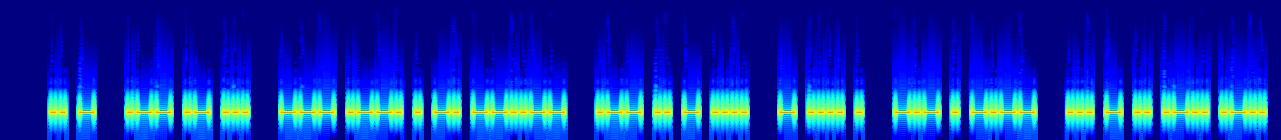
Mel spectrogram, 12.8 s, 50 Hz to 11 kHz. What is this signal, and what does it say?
Morse code, heard as a keyed tone, about 25 wpm, 700 Hz. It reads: IT WAS OPEN, WITH THE KEY STILL
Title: Sentences from Top 1000 Words - Review Part 4 - 25wpm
